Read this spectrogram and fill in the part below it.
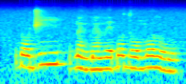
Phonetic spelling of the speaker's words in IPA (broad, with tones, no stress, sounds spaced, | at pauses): ɗ oː˧ d͡ʒ iː˦ | ɓ ɛ̃˨ ɡ͡b ɛ̃˨ v e˧ ɓ o˦ d oː˧ m oː˦ l u˨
